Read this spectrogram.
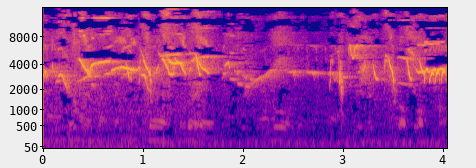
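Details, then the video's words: Kacer, or Oriental magpie-robin, singing. The recording is offered as therapy to make cold birds excited, chatter and fan their tails. A fast run of varied whistles and chips, then a long falling whistle and sharp high notes. "TERAPI KACER CEPAT NAIK EMOSI"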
